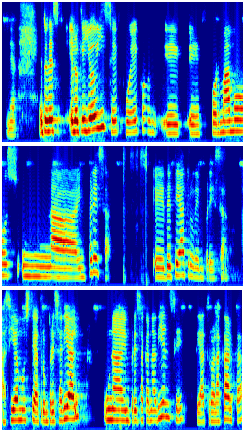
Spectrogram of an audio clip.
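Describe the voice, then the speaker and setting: At a very slow pace, a woman with a fairly high voice speaks with ordinary pitch variation and big swings in loudness. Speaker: actress and theatre maker. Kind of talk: interview. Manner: halting, many fillers.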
